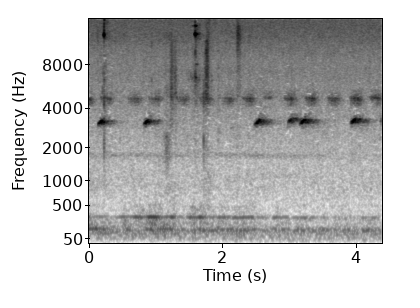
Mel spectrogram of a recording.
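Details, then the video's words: Spring peepers calling at a swamp, short high peeps repeated irregularly about once a second, several callers overlapping at two slightly different pitches, over a steady low rumbling hum. "Spring Peepers"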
